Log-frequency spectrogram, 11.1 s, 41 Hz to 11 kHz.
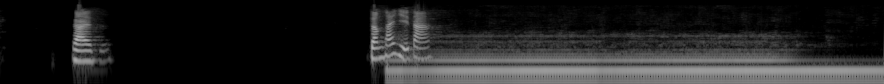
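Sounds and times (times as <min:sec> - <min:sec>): low electrical mains hum: 0:04.8 - 0:11.0.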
